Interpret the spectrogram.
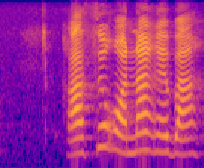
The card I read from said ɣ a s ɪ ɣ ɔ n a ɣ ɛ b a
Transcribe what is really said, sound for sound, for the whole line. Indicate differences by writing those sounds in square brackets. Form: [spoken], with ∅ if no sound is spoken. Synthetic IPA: ɣ a s ɪ ɣ ɔ n a ɣ ɛ b a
